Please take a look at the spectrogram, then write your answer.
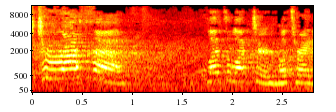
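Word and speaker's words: Teressa: spell it together and it's teresa not theresa it's teresa let's elect her let's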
